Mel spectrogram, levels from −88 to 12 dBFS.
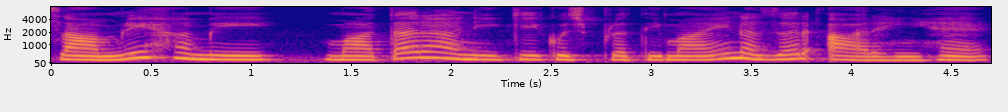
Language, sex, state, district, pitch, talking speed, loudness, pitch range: Hindi, female, Chhattisgarh, Raipur, 210 Hz, 140 wpm, -13 LUFS, 200-230 Hz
